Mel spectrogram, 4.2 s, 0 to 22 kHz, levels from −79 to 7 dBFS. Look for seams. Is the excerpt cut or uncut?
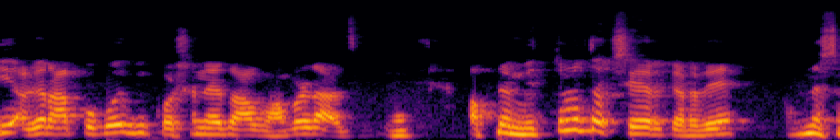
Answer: cut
